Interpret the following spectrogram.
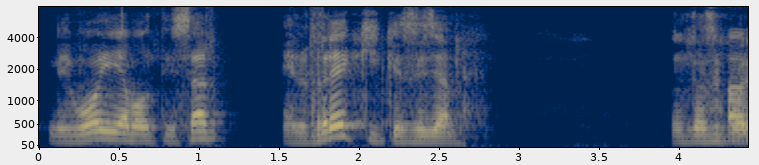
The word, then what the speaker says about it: Requi: Y bueno, y no me desagradó el nombre, porque Requi viene de requinto. Requinto, así es. No es como mucha gente pronuncia Requin, es Requi, nada más, sin N. Requi.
